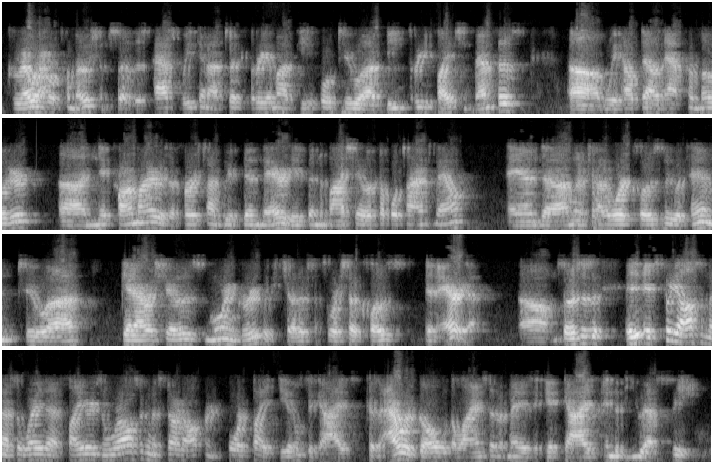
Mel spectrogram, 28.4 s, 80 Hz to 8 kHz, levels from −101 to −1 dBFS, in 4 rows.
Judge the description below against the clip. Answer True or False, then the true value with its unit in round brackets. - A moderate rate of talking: False (240 wpm)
